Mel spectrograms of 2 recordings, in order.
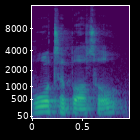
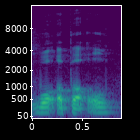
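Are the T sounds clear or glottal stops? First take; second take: clear; glottal stops. First: The T sounds are clearly pronounced. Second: The T sounds are replaced by glottal stops.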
